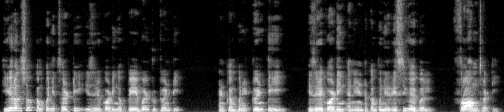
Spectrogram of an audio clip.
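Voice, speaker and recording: A man narrating an explanatory software tutorial as an instructor, methodical and step-by-step, stressing key terms. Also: on the high side, expressive, moderate pace.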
